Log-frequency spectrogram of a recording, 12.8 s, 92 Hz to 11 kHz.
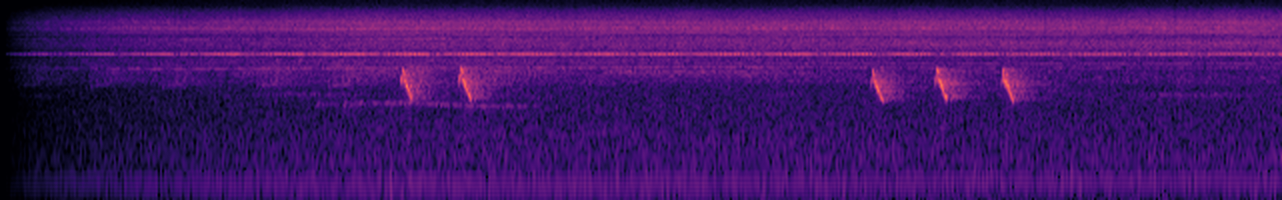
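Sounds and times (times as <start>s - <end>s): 
steady high hiss: 0.2s - 12.8s
greater racket-tailed drongo downslurred calls at Danum: 4.0s - 5.0s, 8.7s - 10.4s.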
